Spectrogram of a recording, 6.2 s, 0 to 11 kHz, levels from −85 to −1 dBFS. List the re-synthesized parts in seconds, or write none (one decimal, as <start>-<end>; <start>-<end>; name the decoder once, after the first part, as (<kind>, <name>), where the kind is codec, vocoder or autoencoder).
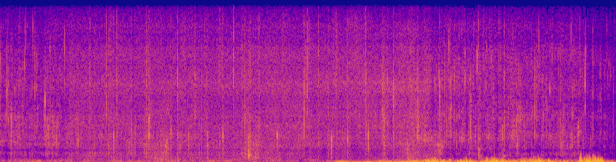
0.7-4.3 (autoencoder, DAC-VAE)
